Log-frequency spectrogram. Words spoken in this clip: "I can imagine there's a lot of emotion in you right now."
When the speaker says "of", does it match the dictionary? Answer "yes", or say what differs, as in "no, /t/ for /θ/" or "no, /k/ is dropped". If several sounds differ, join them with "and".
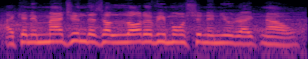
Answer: yes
